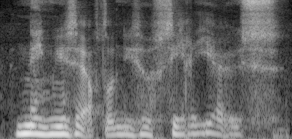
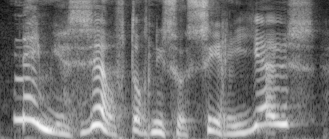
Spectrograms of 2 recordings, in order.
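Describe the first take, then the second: First: It is said in a casual, offhand tone. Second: It is said in a proud tone. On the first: "Of doe dat heel nonchalant" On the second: "Of heel trots"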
